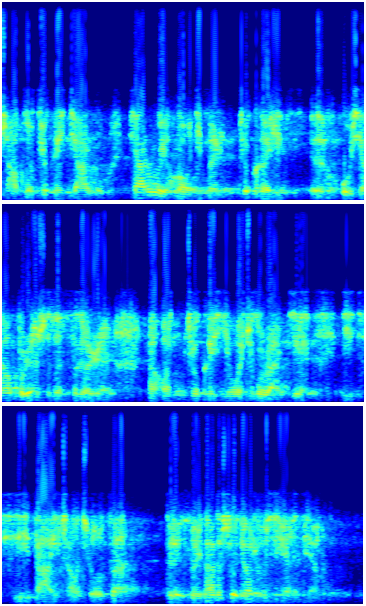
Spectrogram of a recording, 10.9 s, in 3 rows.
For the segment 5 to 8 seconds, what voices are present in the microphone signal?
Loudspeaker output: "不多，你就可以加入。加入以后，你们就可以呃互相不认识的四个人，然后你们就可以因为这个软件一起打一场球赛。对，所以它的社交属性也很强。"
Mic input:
echo only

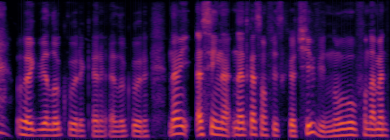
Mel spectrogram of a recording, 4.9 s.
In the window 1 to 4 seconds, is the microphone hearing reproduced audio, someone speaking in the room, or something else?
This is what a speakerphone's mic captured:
user only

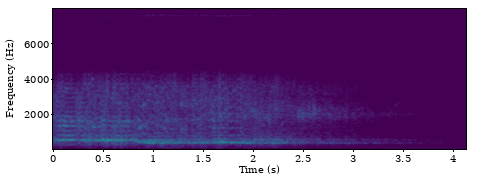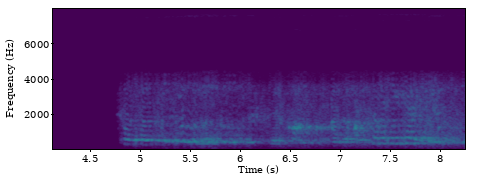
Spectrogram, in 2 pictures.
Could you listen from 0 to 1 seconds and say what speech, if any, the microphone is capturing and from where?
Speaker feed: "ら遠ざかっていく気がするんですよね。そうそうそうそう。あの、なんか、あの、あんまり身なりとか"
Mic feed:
echo only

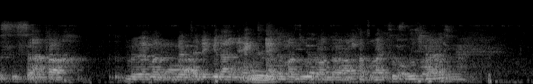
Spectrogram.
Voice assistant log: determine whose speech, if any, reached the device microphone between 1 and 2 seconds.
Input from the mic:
echo only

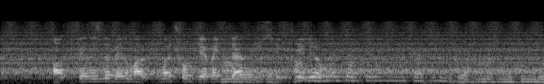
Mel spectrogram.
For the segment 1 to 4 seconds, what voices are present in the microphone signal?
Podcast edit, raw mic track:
both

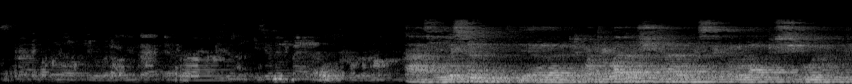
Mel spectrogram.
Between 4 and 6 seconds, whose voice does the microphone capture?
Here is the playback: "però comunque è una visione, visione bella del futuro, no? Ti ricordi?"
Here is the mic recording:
both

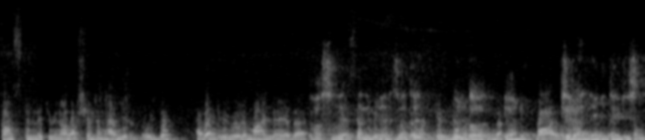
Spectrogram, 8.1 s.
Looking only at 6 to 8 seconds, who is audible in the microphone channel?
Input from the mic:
both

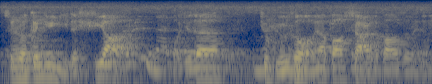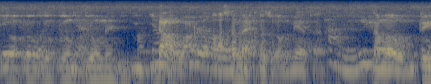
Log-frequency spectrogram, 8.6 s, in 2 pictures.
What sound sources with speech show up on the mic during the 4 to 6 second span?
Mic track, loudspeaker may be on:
echo only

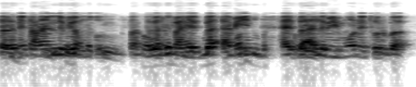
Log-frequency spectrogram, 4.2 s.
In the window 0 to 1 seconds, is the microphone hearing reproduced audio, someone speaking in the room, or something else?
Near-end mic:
both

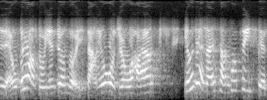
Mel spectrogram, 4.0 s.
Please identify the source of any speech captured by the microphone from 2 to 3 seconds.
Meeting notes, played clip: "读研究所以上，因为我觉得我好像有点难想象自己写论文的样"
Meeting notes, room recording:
echo only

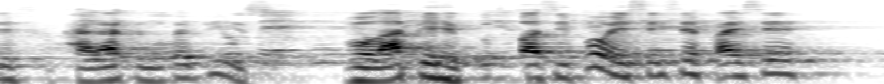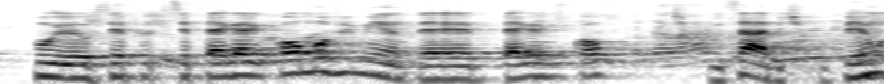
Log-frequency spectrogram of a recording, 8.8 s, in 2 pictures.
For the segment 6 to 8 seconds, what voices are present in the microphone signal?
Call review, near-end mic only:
both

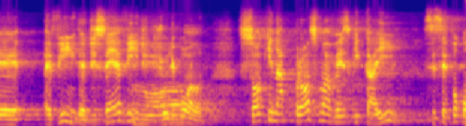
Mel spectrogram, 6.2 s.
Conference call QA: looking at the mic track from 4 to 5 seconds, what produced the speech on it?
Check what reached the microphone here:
echo only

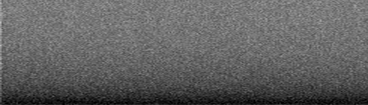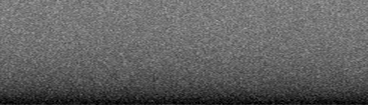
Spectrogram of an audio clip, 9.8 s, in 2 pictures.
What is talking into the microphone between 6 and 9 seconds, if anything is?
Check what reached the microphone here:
neither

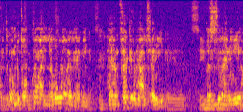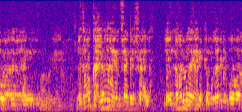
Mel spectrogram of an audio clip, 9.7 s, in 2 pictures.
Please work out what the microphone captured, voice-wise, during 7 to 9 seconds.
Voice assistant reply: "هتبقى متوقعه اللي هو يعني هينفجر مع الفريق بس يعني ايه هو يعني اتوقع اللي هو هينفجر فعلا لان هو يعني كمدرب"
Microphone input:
both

